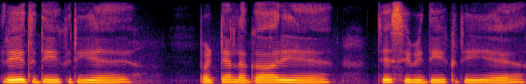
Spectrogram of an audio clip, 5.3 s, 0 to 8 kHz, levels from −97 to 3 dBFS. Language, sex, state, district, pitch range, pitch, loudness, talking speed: Rajasthani, female, Rajasthan, Nagaur, 215-225 Hz, 220 Hz, -17 LUFS, 135 wpm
